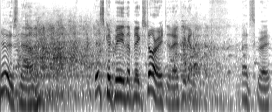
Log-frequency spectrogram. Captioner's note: laughter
